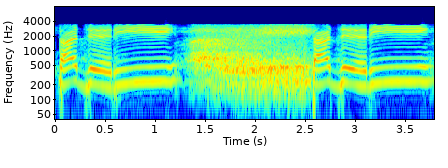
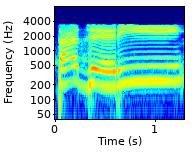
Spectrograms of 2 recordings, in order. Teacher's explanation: جیم پر قلقلہ کریں گے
